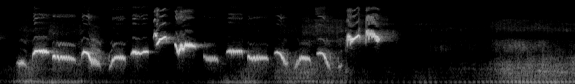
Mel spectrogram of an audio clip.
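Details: White-rumped shama singing in the morning, a song meant to provoke rival shamas into answering. Loud, varied whistled phrases, sliding and looping notes in quick bursts for about four seconds, then a soft low rumble.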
